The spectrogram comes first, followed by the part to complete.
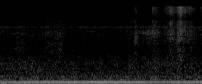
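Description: Garden ambience: a steady low hum with insects chirping, and between about one and two seconds in a light scratchy rustle of soil and mulch scraped by hand.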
